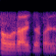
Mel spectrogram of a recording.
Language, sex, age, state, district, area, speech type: Marathi, male, 45-60, Maharashtra, Amravati, urban, conversation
